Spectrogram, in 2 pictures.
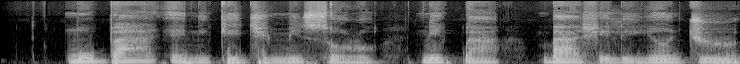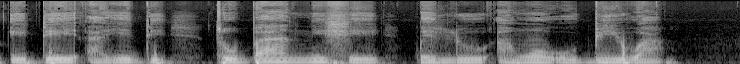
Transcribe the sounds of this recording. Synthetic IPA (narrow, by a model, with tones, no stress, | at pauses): mo˧ba˦ɛ˧nĩ˨ke˨˧d͡ʒi˨mĩ˧sɔ˨ɾɔ˨ | nĩ˦k͡pa˧ | ba˦˧ʃe˧le˨j̃ã˧d͡ʒu˦i˨de˦a̰˨je˦de˨to˦ba˦nĩ˦ʃe˧k͡pɛ˨lu˨˦a˦˨w̃ɔ̃˧o˨bi˦wa˧˦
